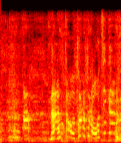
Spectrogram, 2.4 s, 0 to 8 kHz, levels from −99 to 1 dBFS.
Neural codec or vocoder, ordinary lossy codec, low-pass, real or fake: vocoder, 22.05 kHz, 80 mel bands, HiFi-GAN; none; 7.2 kHz; fake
